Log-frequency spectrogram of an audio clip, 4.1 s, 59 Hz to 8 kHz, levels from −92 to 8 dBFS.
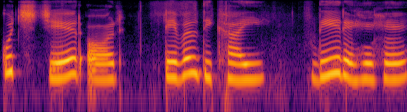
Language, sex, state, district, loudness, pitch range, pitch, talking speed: Hindi, female, Himachal Pradesh, Shimla, -13 LUFS, 250-300 Hz, 265 Hz, 115 wpm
